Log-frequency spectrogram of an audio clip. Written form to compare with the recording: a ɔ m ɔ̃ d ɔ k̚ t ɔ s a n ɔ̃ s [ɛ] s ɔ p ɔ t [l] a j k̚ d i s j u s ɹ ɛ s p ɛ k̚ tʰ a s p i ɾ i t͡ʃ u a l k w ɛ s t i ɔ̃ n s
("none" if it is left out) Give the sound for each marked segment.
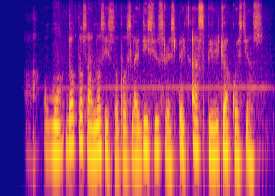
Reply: i, l

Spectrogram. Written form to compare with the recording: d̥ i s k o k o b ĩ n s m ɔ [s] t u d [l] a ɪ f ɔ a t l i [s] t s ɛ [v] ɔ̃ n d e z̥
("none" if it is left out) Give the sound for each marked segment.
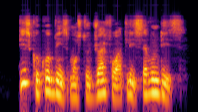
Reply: s, ɹ, s, v

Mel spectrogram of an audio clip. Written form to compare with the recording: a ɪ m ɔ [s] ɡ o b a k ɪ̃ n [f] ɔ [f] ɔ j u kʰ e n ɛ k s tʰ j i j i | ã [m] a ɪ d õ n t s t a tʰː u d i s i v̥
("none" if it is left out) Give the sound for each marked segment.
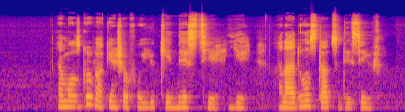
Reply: s, ʃ, f, n

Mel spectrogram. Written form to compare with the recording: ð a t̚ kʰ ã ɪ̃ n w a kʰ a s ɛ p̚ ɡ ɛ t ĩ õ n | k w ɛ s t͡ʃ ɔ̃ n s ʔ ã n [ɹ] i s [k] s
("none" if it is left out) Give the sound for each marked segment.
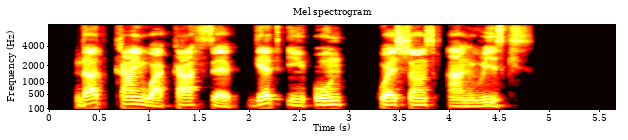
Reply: ɹ, k

